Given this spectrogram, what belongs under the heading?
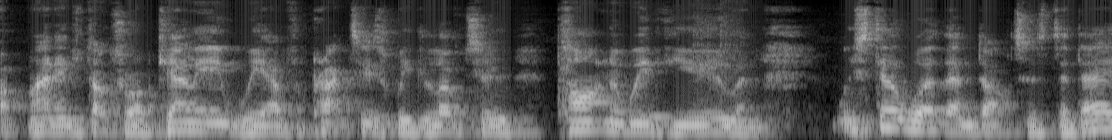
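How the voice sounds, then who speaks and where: A man speaks at a medium pitch with ordinary pitch variation and a somewhat breathy sound. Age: 60s. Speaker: addiction specialist. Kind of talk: casual chat. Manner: animated.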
